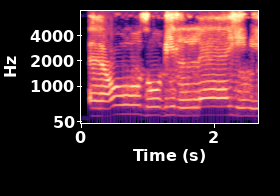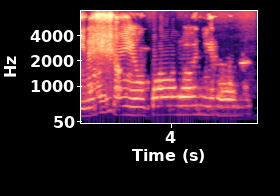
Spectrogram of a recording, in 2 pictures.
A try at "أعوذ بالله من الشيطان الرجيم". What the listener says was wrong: Ketika A coba dibuka, agak dibuka. Jadi yang karena terlintas dengarnya auzubillah, tapi ulangi lagi ya.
